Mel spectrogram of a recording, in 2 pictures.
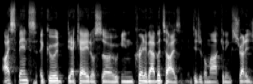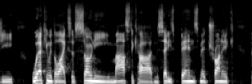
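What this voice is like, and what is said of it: Australian accent. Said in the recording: “my accent being Australian”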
